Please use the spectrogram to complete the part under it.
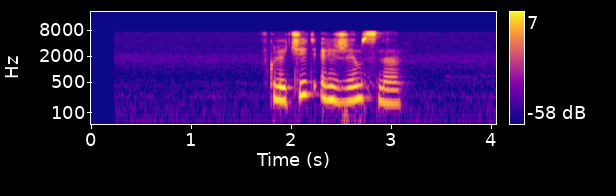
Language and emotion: Russian, neutral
